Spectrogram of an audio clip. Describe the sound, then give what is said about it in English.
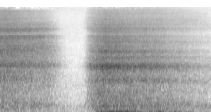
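Breath drawn in and let out through the nose during a calm breathing exercise, a soft airy rush that dips briefly to near silence before a fuller, louder exhale, with no talk. “you want to breathe in through your nose. Just your nose and then out through your nose.”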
